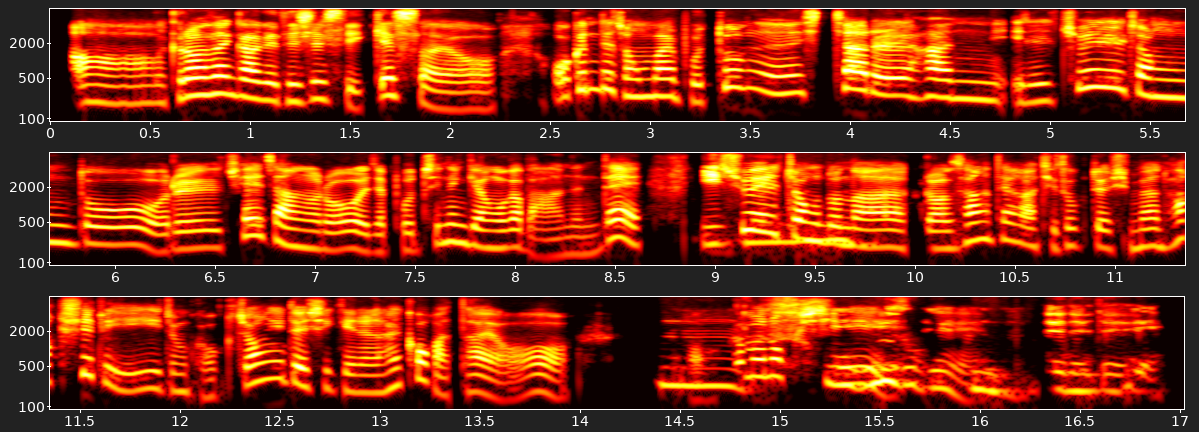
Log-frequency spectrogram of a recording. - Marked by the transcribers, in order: none
- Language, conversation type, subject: Korean, advice, 여행 후 시차 때문에 잠이 안 오고 피곤할 때 어떻게 해야 하나요?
